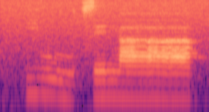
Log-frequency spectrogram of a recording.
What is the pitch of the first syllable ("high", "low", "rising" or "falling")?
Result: falling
